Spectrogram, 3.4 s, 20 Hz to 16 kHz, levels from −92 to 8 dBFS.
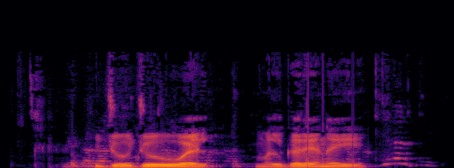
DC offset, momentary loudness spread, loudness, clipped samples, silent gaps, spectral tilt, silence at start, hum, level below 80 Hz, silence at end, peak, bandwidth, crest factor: under 0.1%; 23 LU; -23 LUFS; under 0.1%; none; -6 dB/octave; 0.5 s; none; -64 dBFS; 0.35 s; -8 dBFS; 10.5 kHz; 18 dB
